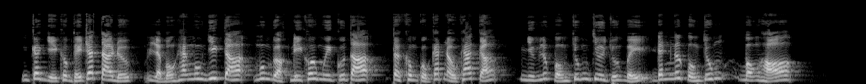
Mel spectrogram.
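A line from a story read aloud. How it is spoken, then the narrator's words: Feigned fearful boyish stammer. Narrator (Vietnamese): Diệp Phàm giả bộ sợ hãi, giả dạng thân sắc của thiếu niên 11-12 tuổi, lắp bắp nói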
